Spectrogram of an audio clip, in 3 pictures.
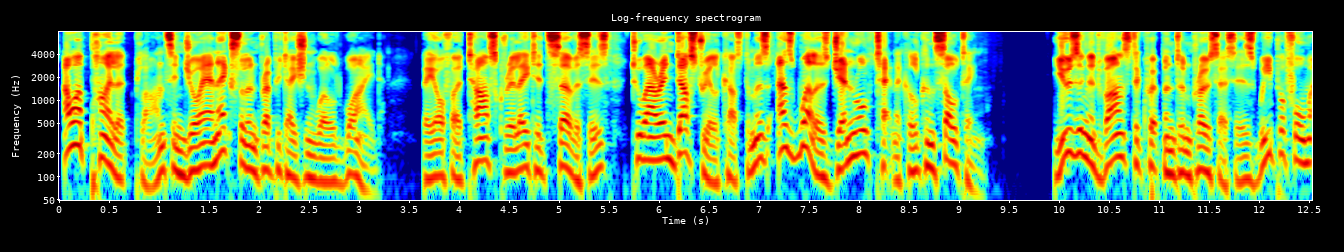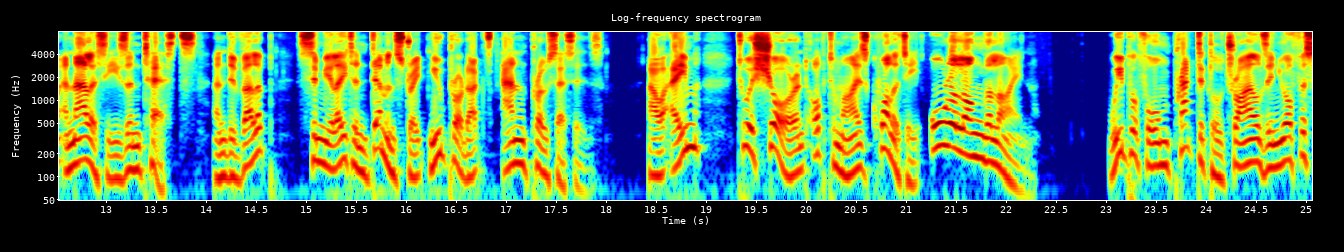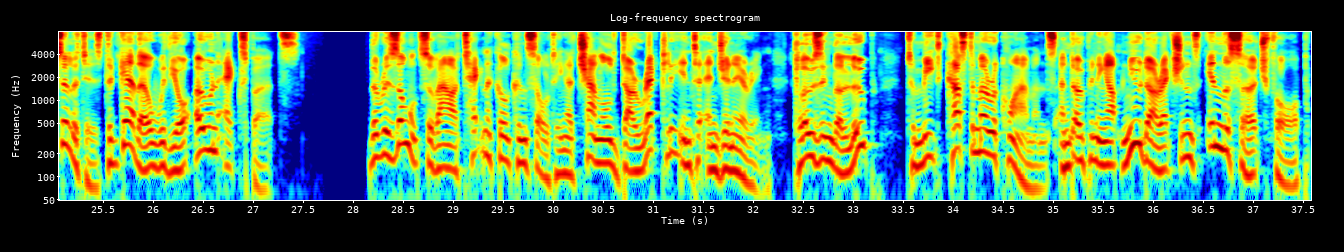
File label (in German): Industriefilm; Henkel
